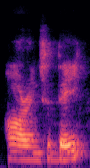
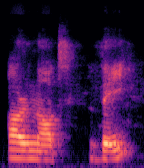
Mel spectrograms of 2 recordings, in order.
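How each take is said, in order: First: Are and not are joined into one syllable. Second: Are and not are said as separate words. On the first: The speaker calls it right. "a gente fala aren't" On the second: The speaker calls it wrong. "Em vez de falar are not ou is not"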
